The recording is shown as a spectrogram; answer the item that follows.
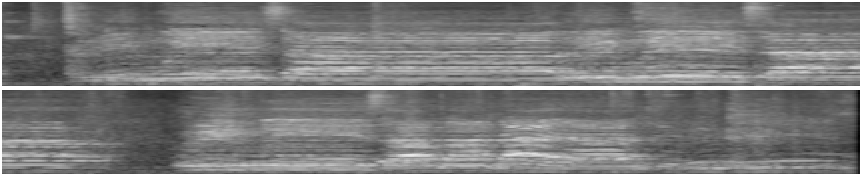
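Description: A group of voices singing a hymn together without instruments, in long held phrases, with a short break about five seconds in.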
